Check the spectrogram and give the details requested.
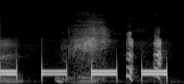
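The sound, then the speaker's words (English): A telephone line tone pulses in a rapid on-off pattern as a call drops, four loud steady beeps with short gaps, like a busy or disconnect signal, with faint muffled voices and noise between the beeps. “We've got, or ask your operator we've got for a bit of a phone issue here.”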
